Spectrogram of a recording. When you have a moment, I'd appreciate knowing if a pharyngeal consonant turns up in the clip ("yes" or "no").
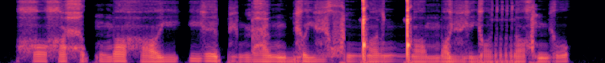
yes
